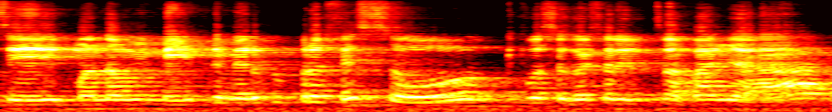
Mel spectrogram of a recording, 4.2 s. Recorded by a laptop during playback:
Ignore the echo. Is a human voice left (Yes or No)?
No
